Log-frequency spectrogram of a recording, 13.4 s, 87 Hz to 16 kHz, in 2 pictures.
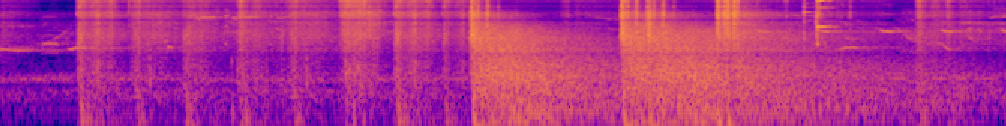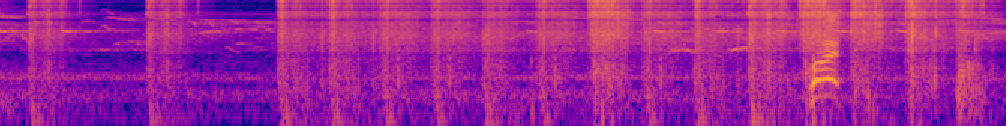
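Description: A PM5K gun fires in Road To Vostok in short bursts of sharp repeated shots with reload clatter between them, moderately close, over a quieter background.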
